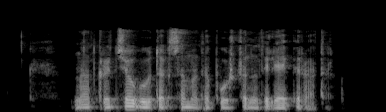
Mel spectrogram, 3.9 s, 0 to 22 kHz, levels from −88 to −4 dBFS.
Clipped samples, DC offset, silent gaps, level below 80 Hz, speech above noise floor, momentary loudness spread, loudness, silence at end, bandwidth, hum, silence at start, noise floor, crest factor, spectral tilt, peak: under 0.1%; under 0.1%; none; -72 dBFS; 26 dB; 13 LU; -36 LUFS; 0.55 s; 7.6 kHz; none; 0.3 s; -62 dBFS; 20 dB; -4 dB/octave; -18 dBFS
